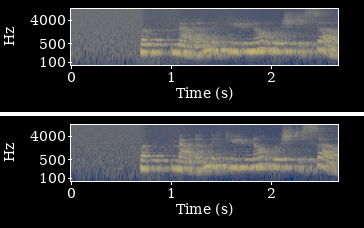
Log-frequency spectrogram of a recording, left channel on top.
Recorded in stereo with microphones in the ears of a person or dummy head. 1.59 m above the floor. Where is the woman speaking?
45° right (ahead or behind), 4.5 m.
